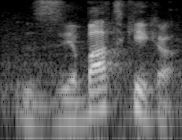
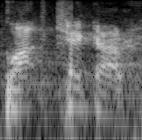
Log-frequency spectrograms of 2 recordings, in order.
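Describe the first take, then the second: First: The phrase is said in a French-sounding accent. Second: The phrase is said in a Scottish accent. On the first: "that was French" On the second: "I can do it as a Scottish person"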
